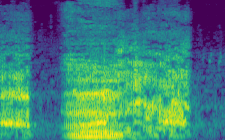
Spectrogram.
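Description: A camel gives a short grunt, then a deep, rough, gurgling roar lasting over a second.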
